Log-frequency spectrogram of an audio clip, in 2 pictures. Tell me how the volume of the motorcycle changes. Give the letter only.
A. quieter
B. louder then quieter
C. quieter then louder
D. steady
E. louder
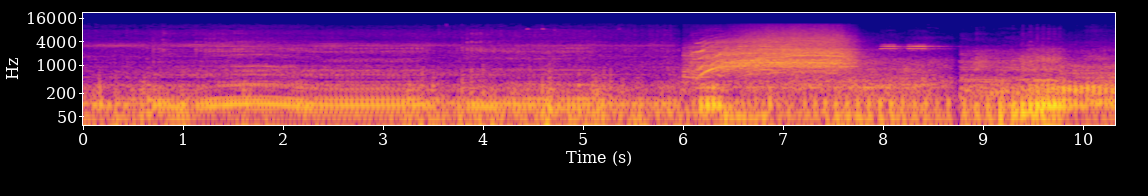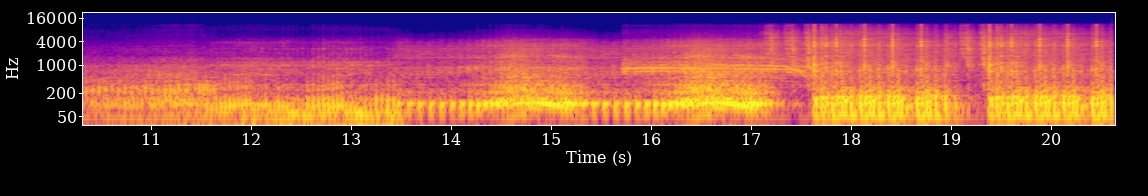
E.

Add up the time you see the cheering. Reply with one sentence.
The cheering can be heard for 4 seconds in total.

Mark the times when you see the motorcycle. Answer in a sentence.
The motorcycle can be heard from 0.0 to 20.5 s.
